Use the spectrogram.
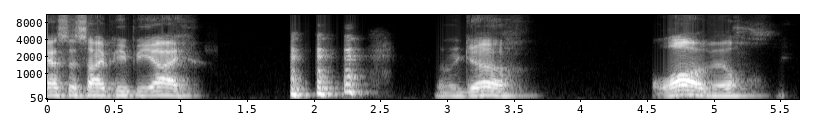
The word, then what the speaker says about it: Louisville: Lawville. All right. Louisville. You have to Well, say it like the locals.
